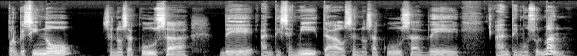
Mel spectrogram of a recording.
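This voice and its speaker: Low, animated male Bible teacher who quizzes himself out loud. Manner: emphatic, asks and answers his own questions. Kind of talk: Bible lesson lecture. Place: living in Texas.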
